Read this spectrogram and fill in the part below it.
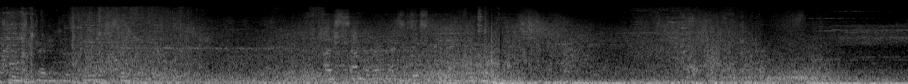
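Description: A game battle rages with loud blasts and crashing effects.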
